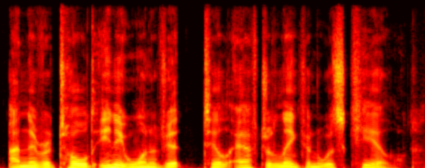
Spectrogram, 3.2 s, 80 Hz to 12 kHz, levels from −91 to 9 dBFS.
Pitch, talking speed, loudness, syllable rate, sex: 115 Hz, 225 wpm, -16 LUFS, 5.9 syllables/s, male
